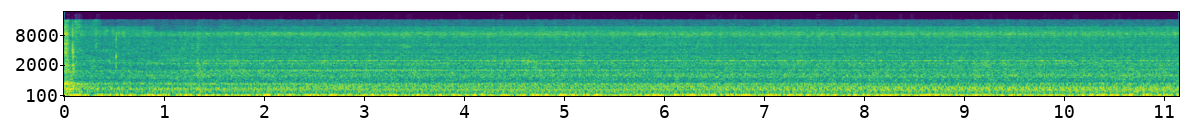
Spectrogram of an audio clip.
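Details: Lennox furnace on a loud-noise service call, noticed over a weekend: loud, steady low roar from the inducer fan; worn inducer fan motor needing repair.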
